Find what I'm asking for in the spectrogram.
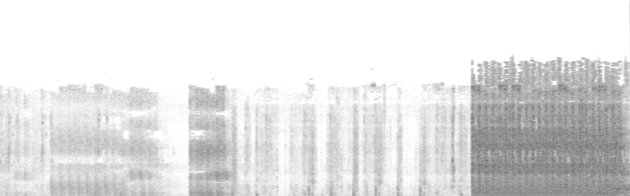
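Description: Video game gunfire rattles in quick automatic bursts and scattered single shots, then gives way to a loud, unbroken roar of firing in the final seconds.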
